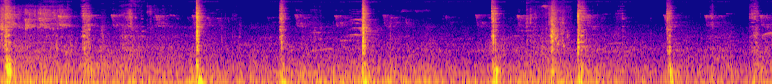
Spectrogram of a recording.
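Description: Long iron digging bar jabbing into the soil and roots under a coconut palm's root ball, undercutting it to free the palm for transplanting: about nine sharp strikes at irregular intervals, some two close together.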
